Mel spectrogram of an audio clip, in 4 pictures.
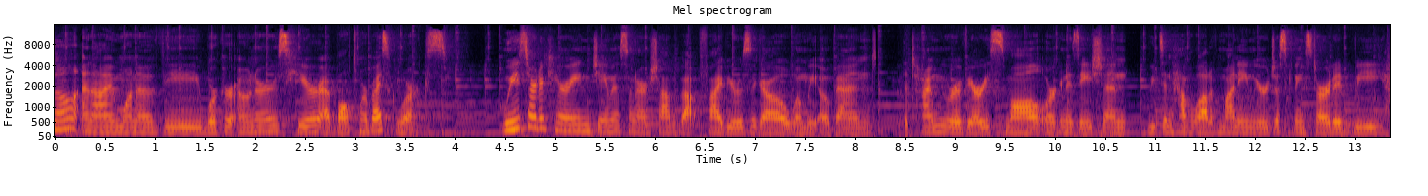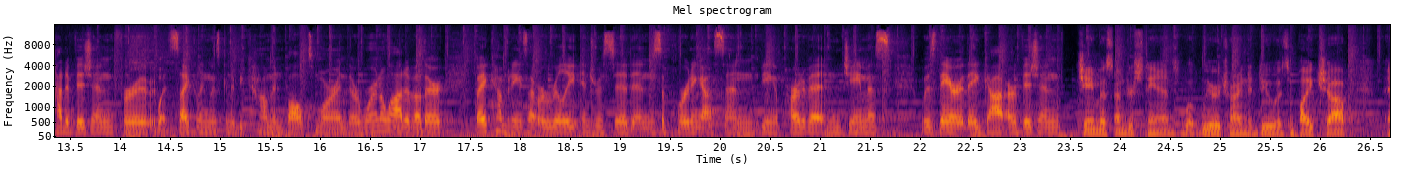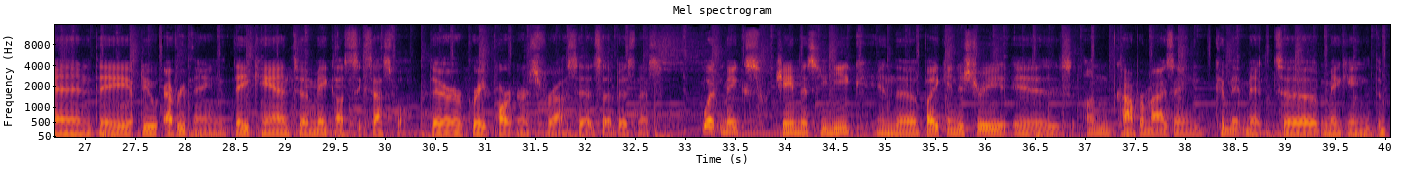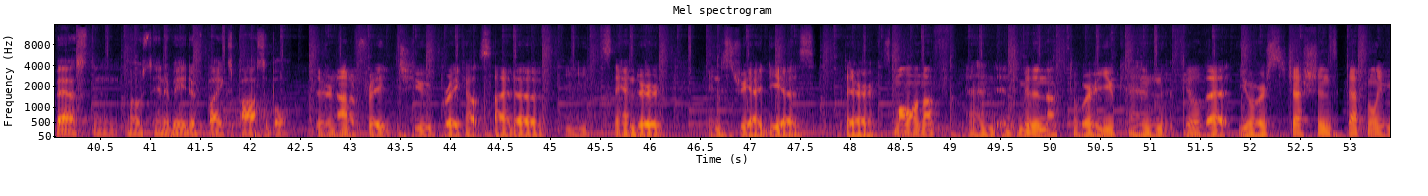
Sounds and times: Music: 0.0s - 53.4s.

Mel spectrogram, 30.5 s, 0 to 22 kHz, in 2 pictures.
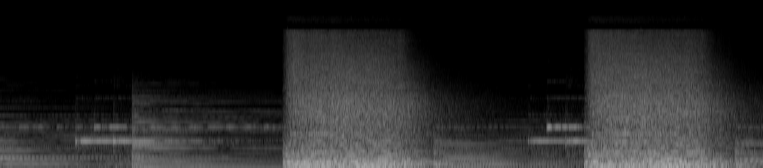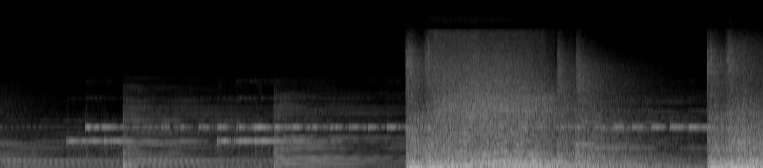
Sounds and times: Music: 0.0s - 30.5s.

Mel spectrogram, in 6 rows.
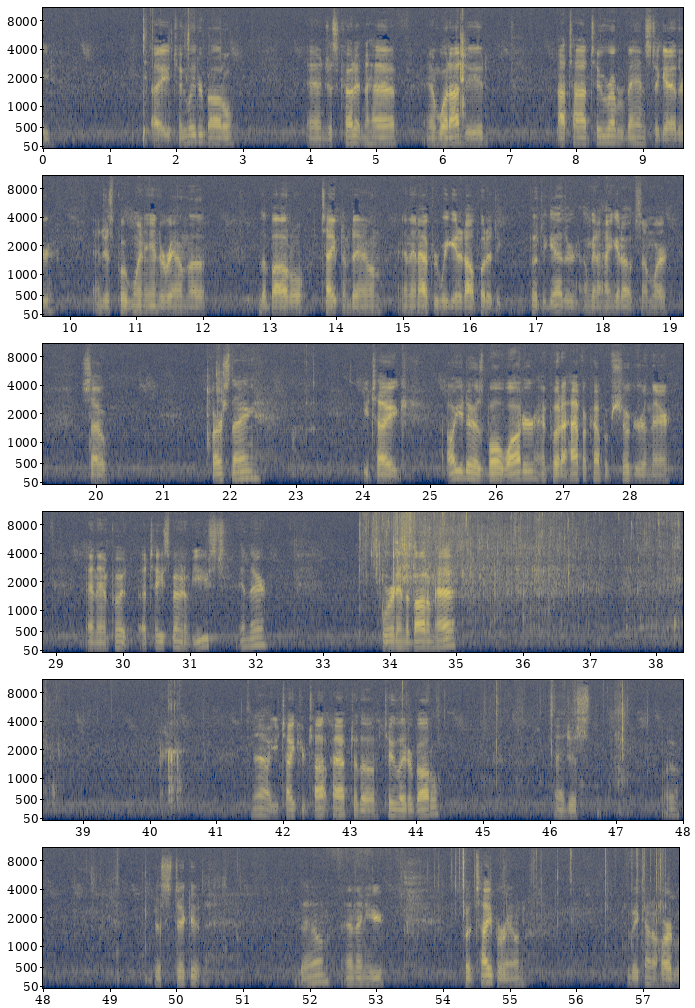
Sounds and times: Speech: 1.5s - 2.9s, 4.0s - 6.7s, 7.7s - 9.8s, 10.4s - 12.1s, 12.8s - 19.0s, 19.8s - 20.2s, 21.7s - 22.6s, 24.0s - 28.6s, 29.4s - 32.2s, 33.9s - 35.0s, 41.5s - 44.4s, 46.0s - 46.6s, 47.7s - 48.0s, 49.6s - 50.5s, 51.8s - 53.2s, 54.3s - 55.3s, 56.8s - 57.5s.

